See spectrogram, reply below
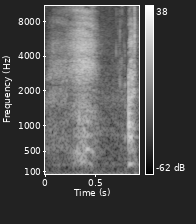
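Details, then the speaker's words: Acted demonstration sneeze by a seated pelvic floor physical therapist: breathy indrawn breath then a sharp, higher-pitched explosive burst, body moving forward, felt going up and out rather than down on the pelvic floor. "it's a higher pitch sound i i i naturally go forward and i can't feel this one as much but i don't feel that pushing down on my pelvic floor it's more like the sneeze comes up and out"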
